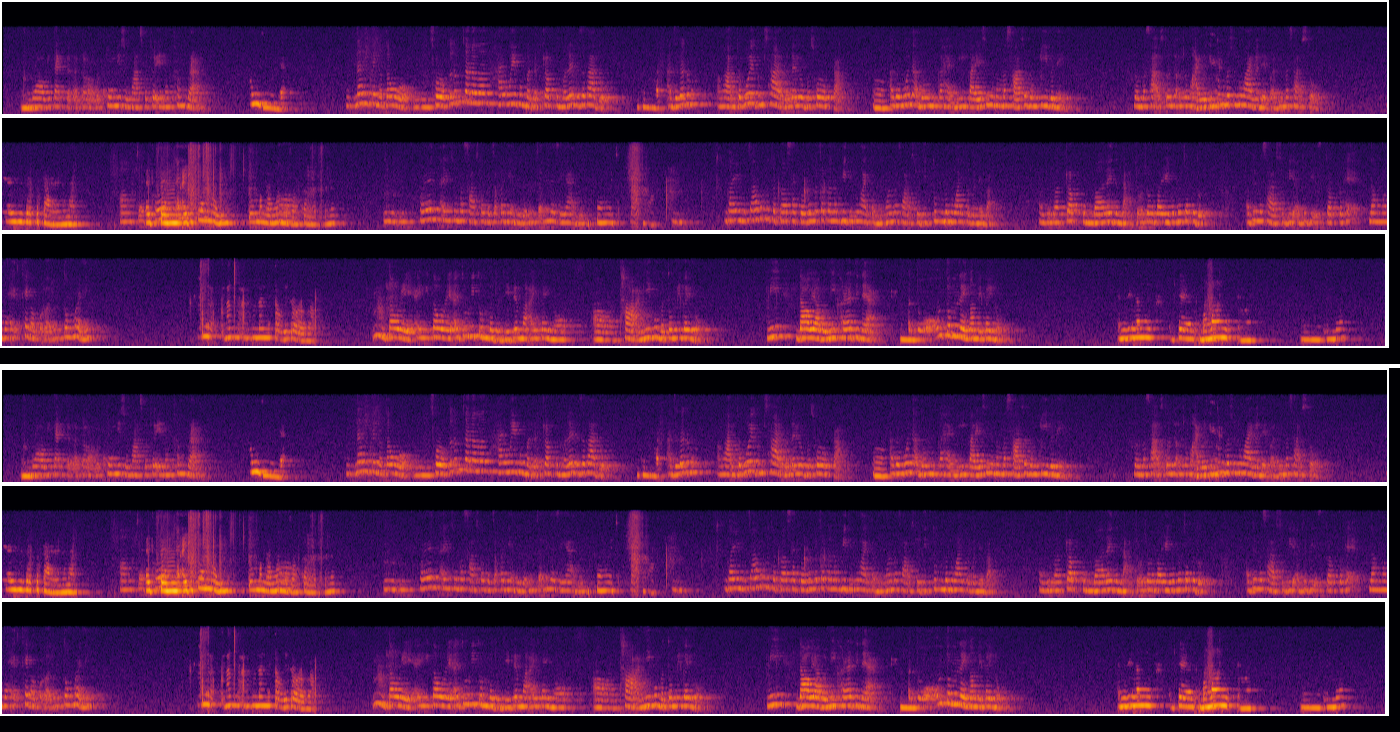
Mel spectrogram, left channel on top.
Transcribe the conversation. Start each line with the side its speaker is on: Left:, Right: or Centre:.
Right: ꯎꯝ
Left: ꯈꯣꯡꯒ꯭ꯔꯥꯎꯒꯤ ꯇꯥꯏꯞꯇꯒ ꯇꯧꯔꯒ ꯈꯣꯡꯒꯤꯁꯨ ꯃꯥꯁꯀ ꯊꯣꯛꯑꯦ ꯅꯪ ꯈꯪꯕ꯭ꯔꯥ
Right: ꯈꯡꯗꯤꯌꯦ
Left: ꯅꯪ ꯀꯩꯅꯣ ꯇꯧꯋꯣ ꯁꯣꯔꯣꯛꯇ ꯑꯗꯨꯝ ꯆꯠꯂꯒ ꯍꯥꯏꯋꯦꯒꯨꯝꯕꯗ ꯇ꯭ꯔꯛꯀꯨꯝꯕ ꯂꯩꯕ ꯖꯒꯥꯗꯣ
Right: ꯍꯣꯏ ꯍꯣꯏ
Left: ꯑꯗꯨꯗ ꯑꯗꯨꯝ ꯉꯍꯥꯛ ꯖꯒꯣꯏ ꯑꯗꯨꯝ ꯁꯥꯔꯒ ꯂꯩꯔꯨꯕ ꯁꯣꯔꯣꯛꯇ
Right: ꯑꯥ
Left: ꯑꯗꯣ ꯃꯣꯏꯅ ꯑꯗꯨꯝ ꯀꯩ ꯍꯥꯏꯅꯤ ꯒꯥꯔꯤꯁꯤꯡꯁꯤꯅ ꯃꯁꯥꯖ ꯑꯗꯨꯝ ꯄꯤꯕꯅꯦ ꯑꯗꯣ ꯃꯁꯥꯁꯨꯇ ꯌꯥꯝ ꯅꯨꯡꯉꯥꯏꯕꯒꯤ
Right: ꯑꯗꯨꯗꯤ
Left: ꯇꯨꯝꯕꯁꯨ ꯅꯨꯡꯉꯥꯏꯕ ꯅꯦꯕ ꯑꯗꯨꯏ ꯃꯁꯥꯖꯇꯣ
Right: ꯑꯩꯖꯨ ꯆꯠꯞ ꯇꯥꯔꯦꯗꯅ
Left: ꯑꯥ ꯆꯠ
Right: ꯑꯩ
Left: ꯍꯣꯔꯦꯟ
Right: ꯇꯨꯝꯕ
Left: ꯑꯩ
Right: ꯑꯩꯗꯤ ꯇꯨꯝꯃꯅꯤ ꯇꯨꯝꯕ ꯉꯝꯃꯣꯏ
Left: ꯑ
Right: ꯃꯁꯥꯁ ꯇꯧꯅꯕꯗꯨꯅ
Left: ꯎꯝ ꯎꯝ ꯍꯣꯔꯦꯟ ꯑꯩ ꯁꯨ ꯃꯁꯥꯁ ꯇꯧꯕ ꯆꯠꯀꯅꯤ ꯑꯗꯨꯗ ꯑꯗꯨꯝ ꯆꯠꯃꯤꯟꯅꯁꯦ ꯌꯥꯏ
Right: ꯍꯣ ꯍꯣꯏ ꯆꯠꯃꯤꯟꯅꯖꯦ
Left: ꯎꯝ ꯒꯥꯔꯤ ꯃꯆꯥꯒꯨꯝꯕ ꯆꯠꯄ ꯁꯥꯏꯀꯜꯒꯨꯝꯕ ꯆꯠ ꯄ ꯂꯝꯕꯤꯗꯤ ꯅꯨꯡꯉꯥꯏꯇꯕꯅꯦ ꯃꯣꯏ ꯃꯁꯥꯁꯇꯨꯗꯤ ꯇꯨꯝꯕ ꯅꯨꯡꯉꯥꯏꯇꯕꯅꯦꯕ ꯑꯗꯨꯒ ꯇ꯭ꯔꯛꯀꯨꯝꯕ ꯂꯩꯗꯅ ꯑꯆꯧ ꯑꯆꯧꯕ ꯒꯥꯔꯤꯒꯨꯝꯕ ꯆꯠꯄꯗꯣ ꯑꯗꯨꯏ ꯃꯁꯥꯁꯇꯨꯗꯤ ꯑꯗꯨꯗꯤ ꯇ꯭ꯔꯛꯇꯣ ꯍꯦꯛ ꯅꯪꯉꯣꯟꯗ ꯍꯦꯛ ꯊꯦꯡꯉꯛꯄꯒ ꯑꯗꯨꯝ ꯇꯨꯝꯒ꯭ꯔꯅꯤ
Right: ꯅꯪ ꯅꯪ ꯑꯗꯨ ꯅꯪꯗꯤ ꯇꯧꯗꯤ ꯇꯧꯔꯕꯥ
Left: ꯎꯝ ꯇꯧꯔꯦ ꯑꯩ ꯇꯧꯔꯦ ꯑꯗꯨꯒꯤ ꯇꯨꯝꯕꯗꯨꯗꯤ ꯏꯕꯦꯝꯃꯥ ꯑꯩ ꯀꯩꯅꯣ ꯑ ꯊꯥ ꯑꯅꯤꯒꯨꯝꯕ ꯇꯨꯝꯃꯤ ꯀꯩꯅꯣ ꯃꯤ ꯗꯥꯎ ꯌꯥꯕ ꯃꯤ ꯈꯔꯗꯤꯅꯦ
Right: ꯎꯝ
Left: ꯑꯗꯨꯝ ꯇꯨꯝ ꯂꯩ ꯉꯝꯃꯦ ꯀꯩꯅꯣ
Right: ꯎ ꯑꯗꯨꯗꯤ ꯅꯪ ꯖꯦꯜ ꯃꯃꯥꯡ ꯑ ꯎꯝ ꯀꯩꯕ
